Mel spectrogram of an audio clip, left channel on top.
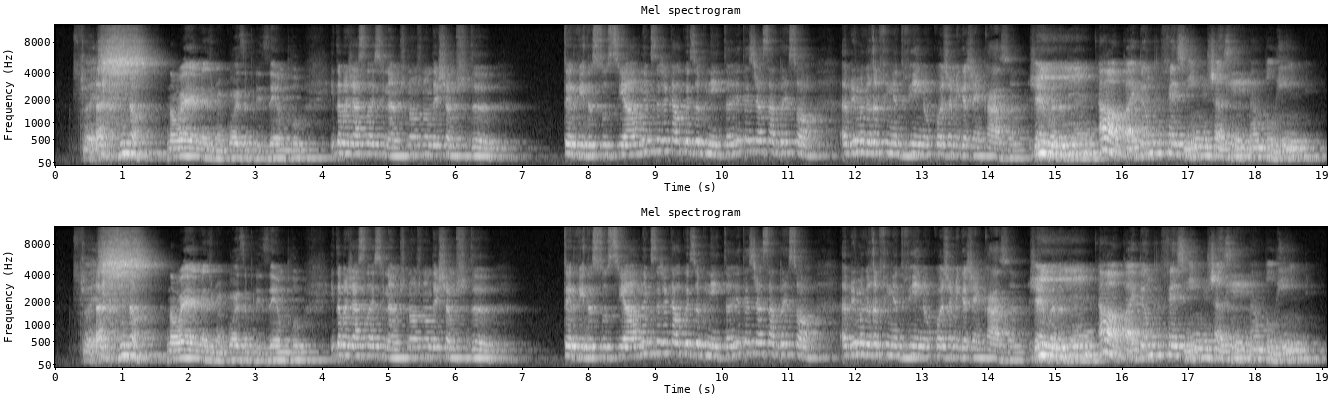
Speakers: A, on the left; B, on the right.
A: Pois.
B: <laughs> Não, não é a mesma coisa, por exemplo. E também já selecionamos, nós não deixamos de ter vida social, nem que seja aquela coisa bonita. E até se já sabe bem só, abrir uma garrafinha de vinho com as amigas em casa já
A: Hum.
B: é bué da bom.
A: Oh, pá, e beber um cafezinho, um chazinho,
B: Sim,
A: comer um bolinho.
